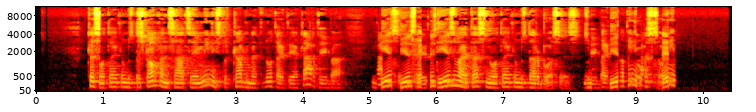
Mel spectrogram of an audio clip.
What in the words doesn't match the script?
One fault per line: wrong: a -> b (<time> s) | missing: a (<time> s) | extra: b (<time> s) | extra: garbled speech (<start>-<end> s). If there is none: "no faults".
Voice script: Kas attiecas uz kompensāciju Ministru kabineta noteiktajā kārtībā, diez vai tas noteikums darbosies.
wrong: attiecas -> noteikums (0.9 s)
extra: garbled speech (5.1-6.0 s)
extra: garbled speech (8.2-9.6 s)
